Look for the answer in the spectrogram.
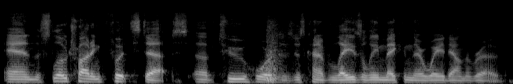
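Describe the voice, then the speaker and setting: A man's voice: lowish voice, steady tone, normal speed, darkish tone, no echo. A man narrating a radio play, casually describing the action and sound effects as he goes. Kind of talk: casual live narration of stage directions and sound cues. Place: home, remote video call.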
